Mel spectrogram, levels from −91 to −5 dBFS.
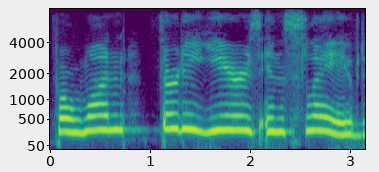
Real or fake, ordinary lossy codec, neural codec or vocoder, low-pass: fake; Opus, 24 kbps; codec, 16 kHz, 4 kbps, FreqCodec, larger model; 7.2 kHz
